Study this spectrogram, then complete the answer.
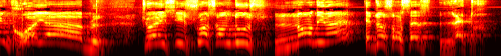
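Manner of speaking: high, loud burst of wonder at the discovery; amazed shout. Real, not acted. Teacher to his students, amazed at the numbers, loud and high.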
